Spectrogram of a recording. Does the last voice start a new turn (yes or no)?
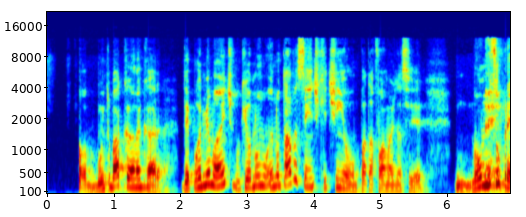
no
